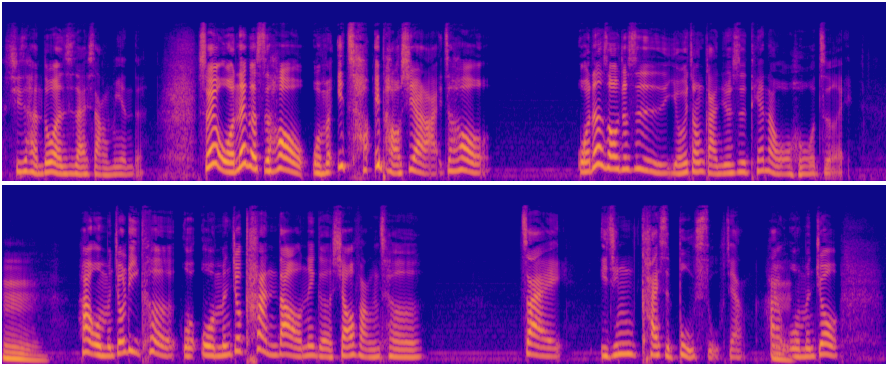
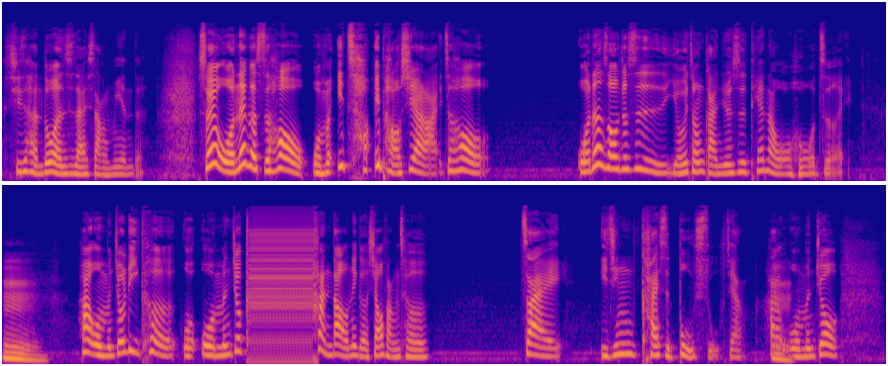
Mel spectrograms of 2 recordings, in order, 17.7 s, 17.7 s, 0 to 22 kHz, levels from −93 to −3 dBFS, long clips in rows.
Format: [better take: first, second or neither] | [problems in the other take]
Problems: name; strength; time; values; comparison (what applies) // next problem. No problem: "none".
first | audio freezing; at 11 s for 0.5 s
